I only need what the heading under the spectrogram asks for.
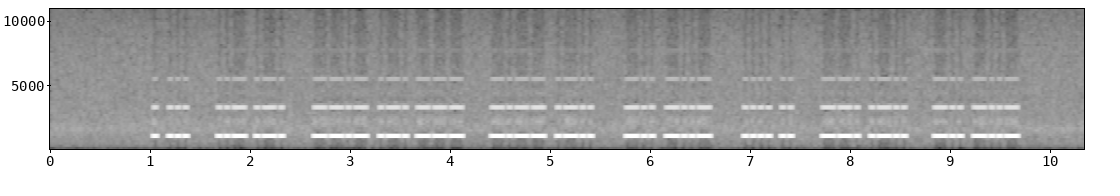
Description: Morse code, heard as a keyed tone, hand-sent with a paddle, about 31 wpm, 1100 Hz. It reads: ES UR QRO YL DX HI GL DX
